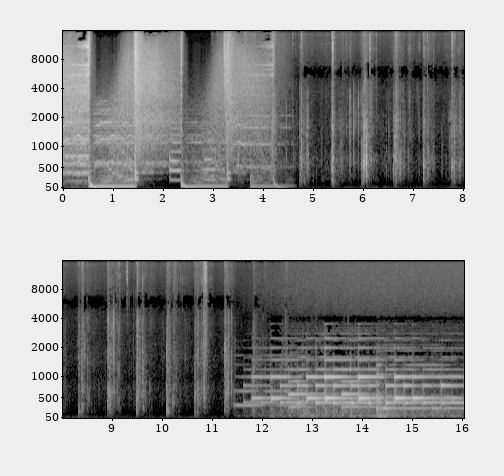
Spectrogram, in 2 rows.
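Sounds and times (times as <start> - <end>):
electronic music: 0.0 - 4.6
footsteps on snow: 4.6 - 12.6
piano music: 11.5 - 16.0.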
